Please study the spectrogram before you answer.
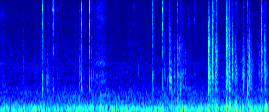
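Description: Fingertips type on a dark plastic office keyboard resting on a desk, one hand at first and then both hands. Sharp, bright, dry key clicks come in irregular bursts over a steady low hum, growing busier and denser toward the end.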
